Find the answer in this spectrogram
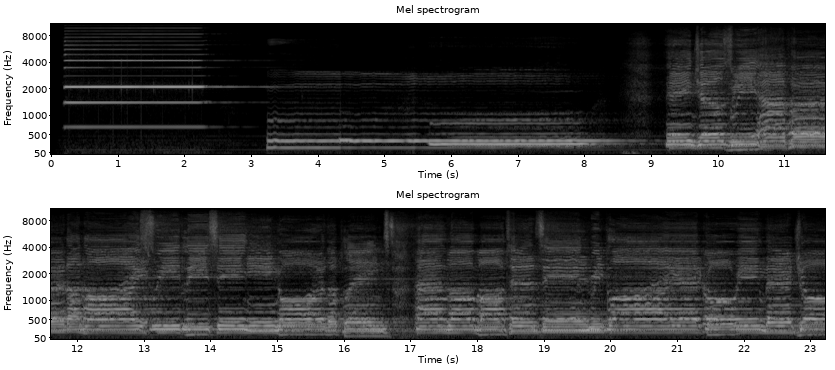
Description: Angels We Have Heard On High Baritone; Christmas

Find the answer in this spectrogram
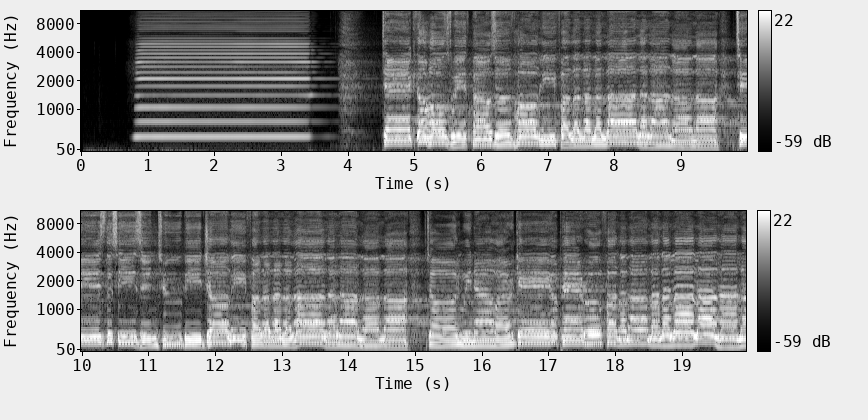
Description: bari missing; Deck the Halls

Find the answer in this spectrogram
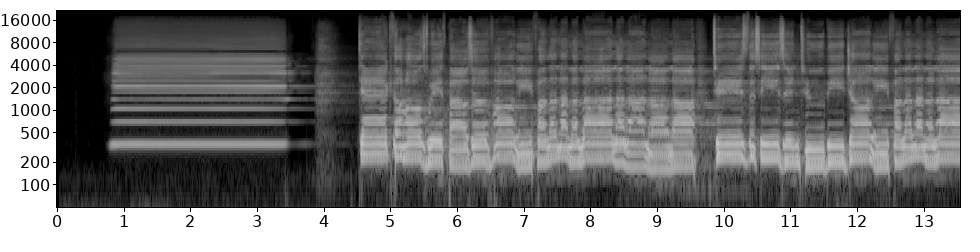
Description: Deck the Halls bass missing

